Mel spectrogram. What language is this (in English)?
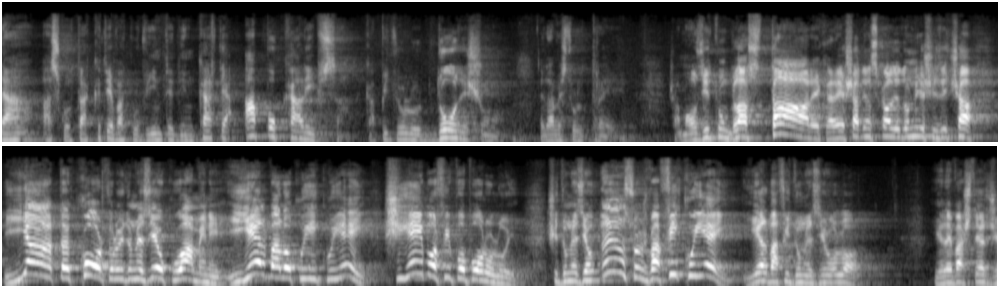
Romanian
